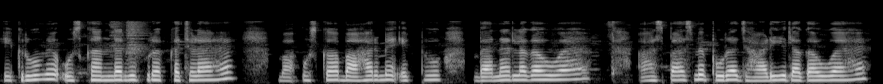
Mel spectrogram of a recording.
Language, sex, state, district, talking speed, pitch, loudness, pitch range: Hindi, female, Jharkhand, Deoghar, 170 wpm, 205 Hz, -16 LUFS, 190-215 Hz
